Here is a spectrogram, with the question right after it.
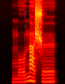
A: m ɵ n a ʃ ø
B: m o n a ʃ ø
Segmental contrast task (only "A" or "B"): B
